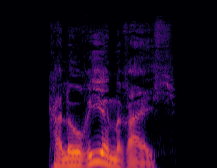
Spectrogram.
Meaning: high-calorie
- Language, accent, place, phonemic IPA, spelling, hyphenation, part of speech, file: German, Germany, Berlin, /kaloˈʁiːənˌʁaɪ̯ç/, kalorienreich, ka‧lo‧ri‧en‧reich, adjective, De-kalorienreich.ogg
